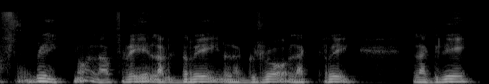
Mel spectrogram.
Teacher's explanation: Esos sonidos son fricativos porque son sonidos que se pronuncian vibrando, y eso a veces es bien difícil de conseguir.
